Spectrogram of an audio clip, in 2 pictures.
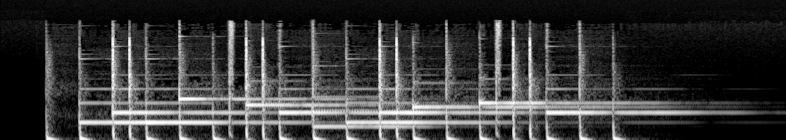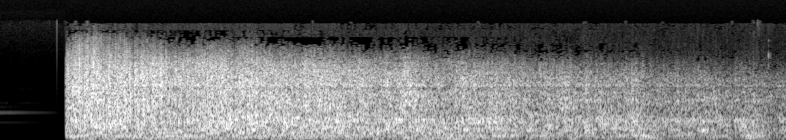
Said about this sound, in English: Thunder and lightning.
